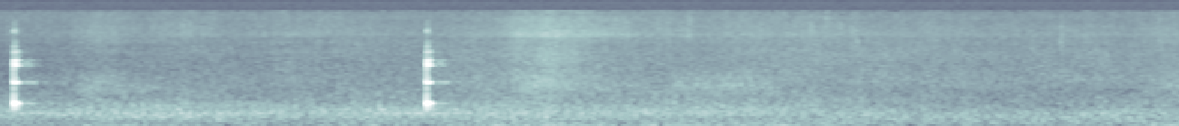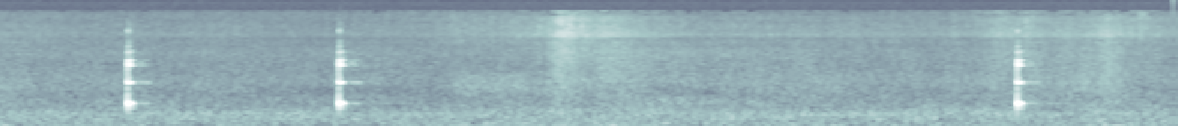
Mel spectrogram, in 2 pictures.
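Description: A short soft chime sounds each time a menu choice is picked.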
